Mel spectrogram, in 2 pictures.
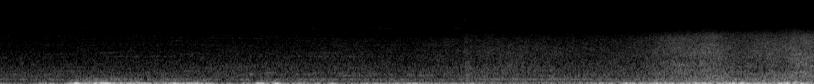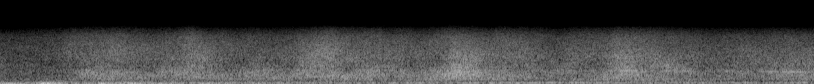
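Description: Air New Zealand flight 146, a jet, comes in to land at Auckland Airport: faint distant engine noise at first, growing into a louder rushing roar with rhythmic pulsing surges in the second half.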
